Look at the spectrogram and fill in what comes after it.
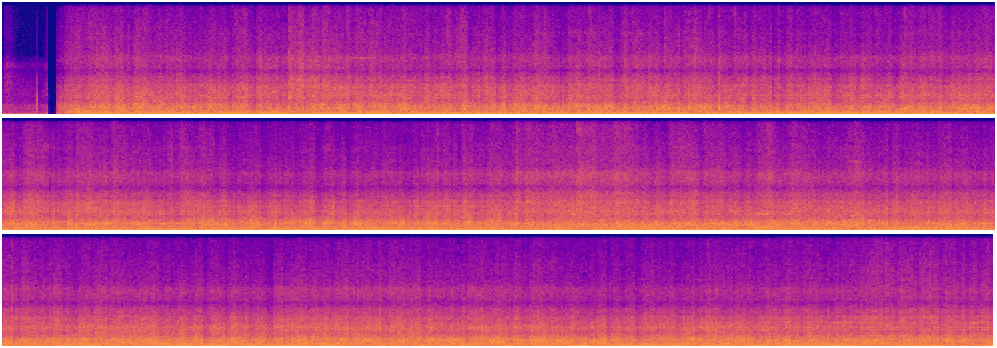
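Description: Indian Railways express passenger train running on the track: a loud, steady rumble of the coaches' wheels on the rails that starts abruptly about half a second in.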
